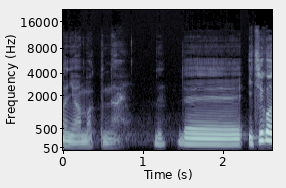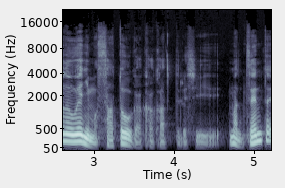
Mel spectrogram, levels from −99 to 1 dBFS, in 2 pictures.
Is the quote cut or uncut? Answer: cut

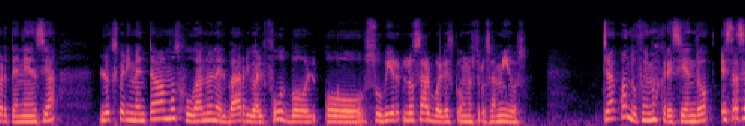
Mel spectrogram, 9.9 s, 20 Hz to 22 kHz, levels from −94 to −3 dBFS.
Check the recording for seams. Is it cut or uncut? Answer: uncut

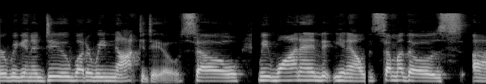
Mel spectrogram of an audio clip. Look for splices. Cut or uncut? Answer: cut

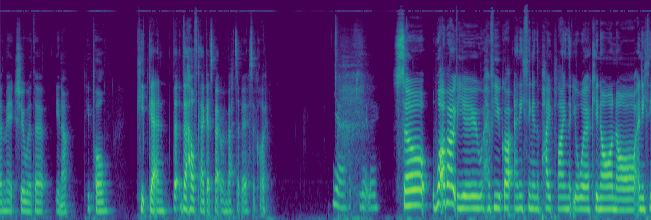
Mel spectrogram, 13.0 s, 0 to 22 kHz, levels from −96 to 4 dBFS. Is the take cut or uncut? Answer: cut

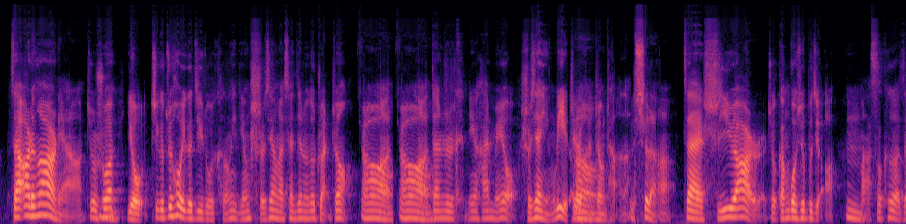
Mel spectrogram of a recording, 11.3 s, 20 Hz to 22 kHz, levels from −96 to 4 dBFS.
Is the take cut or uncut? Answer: cut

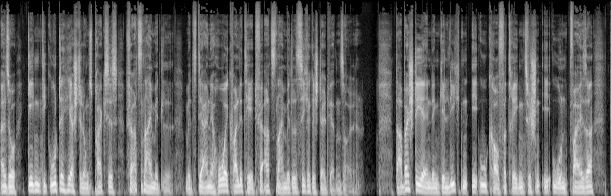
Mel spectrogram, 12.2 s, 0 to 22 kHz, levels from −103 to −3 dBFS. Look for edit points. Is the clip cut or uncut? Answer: uncut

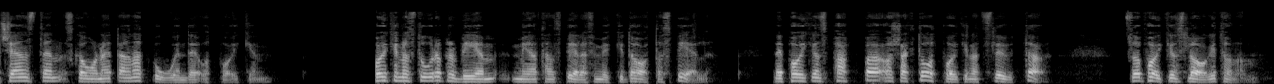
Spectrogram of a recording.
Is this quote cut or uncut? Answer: uncut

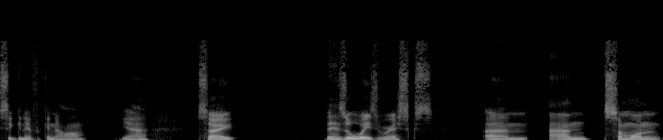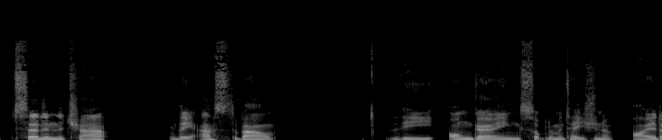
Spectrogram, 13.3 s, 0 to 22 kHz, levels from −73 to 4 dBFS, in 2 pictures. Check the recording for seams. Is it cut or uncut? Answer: cut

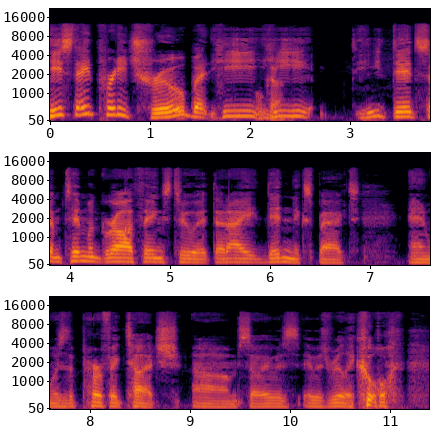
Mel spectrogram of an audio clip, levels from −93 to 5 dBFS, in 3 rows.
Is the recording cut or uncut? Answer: uncut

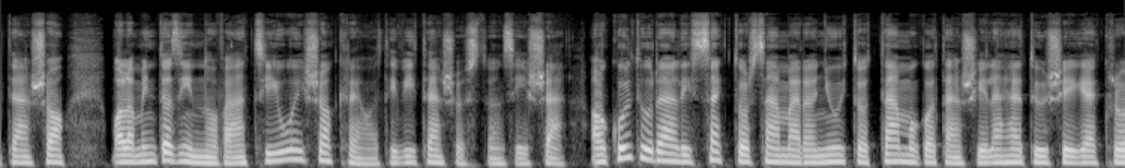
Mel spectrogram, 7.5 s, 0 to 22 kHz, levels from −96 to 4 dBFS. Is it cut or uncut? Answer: cut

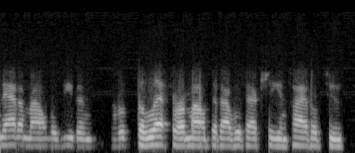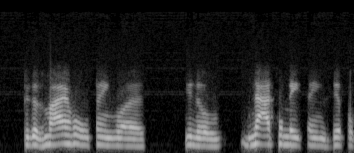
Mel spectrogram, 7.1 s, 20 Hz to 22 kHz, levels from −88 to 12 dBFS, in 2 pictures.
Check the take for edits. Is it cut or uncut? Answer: uncut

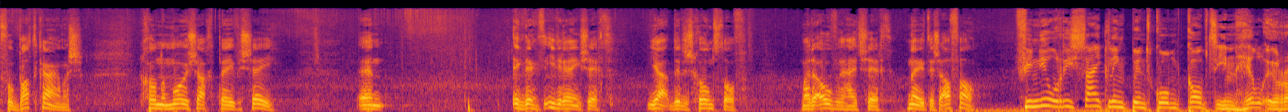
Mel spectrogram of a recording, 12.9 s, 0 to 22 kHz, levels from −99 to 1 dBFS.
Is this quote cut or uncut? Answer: uncut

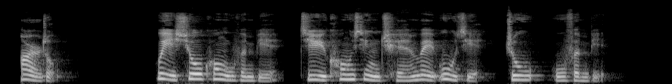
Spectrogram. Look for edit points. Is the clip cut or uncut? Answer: cut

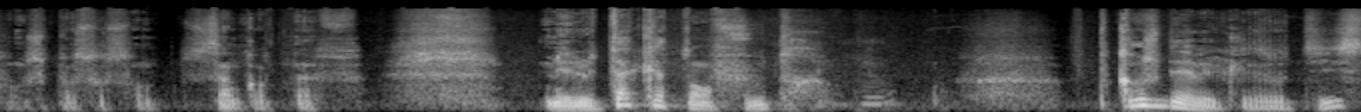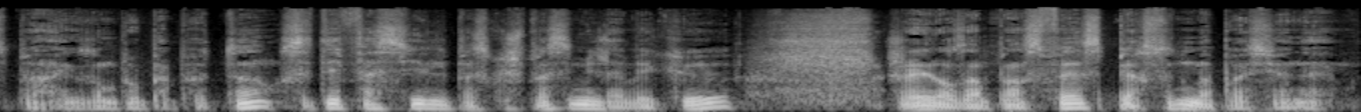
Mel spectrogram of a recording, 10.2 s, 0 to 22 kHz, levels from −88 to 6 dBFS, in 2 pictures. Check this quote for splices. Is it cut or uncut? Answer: cut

